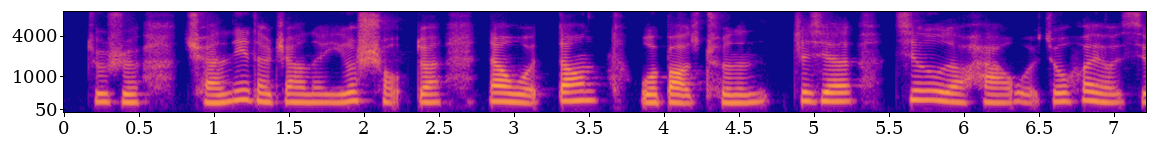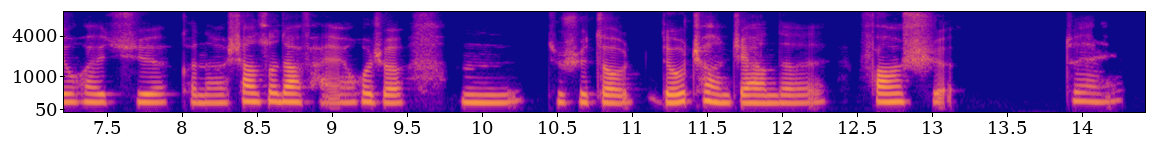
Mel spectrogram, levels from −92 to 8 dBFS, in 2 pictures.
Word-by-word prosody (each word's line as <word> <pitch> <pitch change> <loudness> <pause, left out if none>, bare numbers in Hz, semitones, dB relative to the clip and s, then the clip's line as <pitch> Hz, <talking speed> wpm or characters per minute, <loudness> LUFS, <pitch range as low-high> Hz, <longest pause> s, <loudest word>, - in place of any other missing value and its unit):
就 210 -1 0
是 200 0 0 0.3
权 195 +2 +1
利 260 +2 +2
的 220 -3 +1
这 210 +1 -1
样 205 -1 +2
的 200 0 -2
一 195 0 -2
个 225 - +3
手 205 -3 -1
段。 200 0 +1 0.3
那 220 -1 +7
我 195 -2 +2
当 240 +1 +3 0.2
我 195 0 +3
保 195 -2 +6
存 190 +3 -3
这 230 - +1
些 225 0 +3 0.3
记 260 - -2
录 250 -1 +2
的 210 -2 +3
话， 195 -1 -1
我 210 -1 -6
就 220 0 -1
会 235 +1 +2
有 200 -2 -1
机 205 0 -3
会 205 -1 -1
去 200 0 -2
可 195 - -8
能 190 0 -4
上 220 +1 +3
诉 220 +1 +1
到 210 -1 +6
法 205 +2 -10
院， 200 - -5
或 210 -1 +2
者， 190 -1 0 0.4
嗯， 195 +3 -2
就 205 - -7
是 200 0 -2
走 190 -2 +2 0.2
流 200 0 +5
程 215 -3 +2
这 190 - -1
样 190 0 +2
的 190 +3 -4 0.2
方 210 0 +4
式。 215 - -4 0.7
对。 220 0 -6
205 Hz, 215 characters per minute, -23 LUFS, 195-220 Hz, 0.7 s, 那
